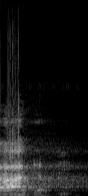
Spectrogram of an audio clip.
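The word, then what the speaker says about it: ἀγάπη: Mas o amor que é mencionado aqui em 1 Coríntios é algo chamado, que em grego se pronuncia ágape.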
